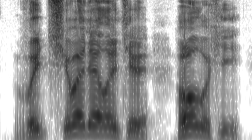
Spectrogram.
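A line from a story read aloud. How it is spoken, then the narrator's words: Shouting. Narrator (Russian): закричал Андрей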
